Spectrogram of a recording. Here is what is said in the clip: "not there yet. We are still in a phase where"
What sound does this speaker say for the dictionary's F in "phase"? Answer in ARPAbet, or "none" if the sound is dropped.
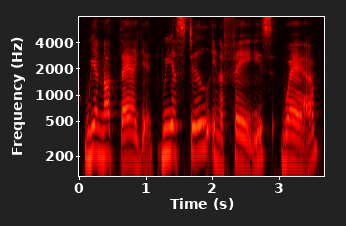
F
